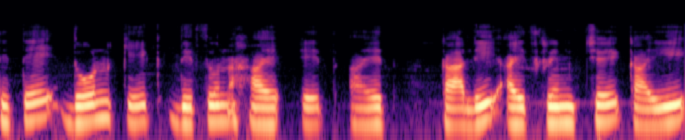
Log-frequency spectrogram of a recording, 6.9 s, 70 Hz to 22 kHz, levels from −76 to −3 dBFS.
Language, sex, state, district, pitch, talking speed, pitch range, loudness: Marathi, male, Maharashtra, Nagpur, 140 Hz, 85 wpm, 135-150 Hz, -15 LUFS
